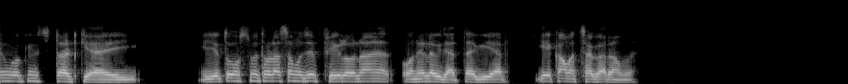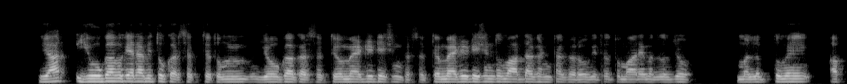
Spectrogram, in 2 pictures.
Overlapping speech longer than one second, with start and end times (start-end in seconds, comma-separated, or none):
none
